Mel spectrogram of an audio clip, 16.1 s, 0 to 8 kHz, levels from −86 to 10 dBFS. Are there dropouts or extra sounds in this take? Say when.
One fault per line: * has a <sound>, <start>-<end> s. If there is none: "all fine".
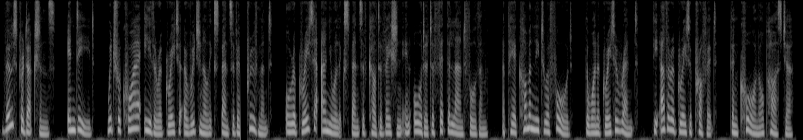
* has a dropout, 4.8-4.9 s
